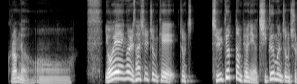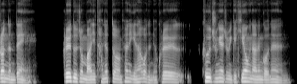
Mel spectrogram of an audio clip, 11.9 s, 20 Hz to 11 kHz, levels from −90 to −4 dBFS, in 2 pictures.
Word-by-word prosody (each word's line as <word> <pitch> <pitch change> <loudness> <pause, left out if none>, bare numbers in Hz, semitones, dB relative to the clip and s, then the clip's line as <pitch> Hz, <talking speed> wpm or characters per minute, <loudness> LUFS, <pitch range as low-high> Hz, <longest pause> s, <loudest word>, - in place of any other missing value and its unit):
그럼요. 100 -9 -2
어. 100 0 -9 0.7
여행을 240 +6 +8
사실 220 +1 0
좀 210 -1 -2
이렇게 165 -4 +2
좀 175 -3 -3
즈 160 0 -9 0.4
즐겼던 240 +5 +2
편이에요. 140 - +1
지금은 210 - +3
좀 160 -2 0
줄었는데 115 -6 -3 0.5
그래도 150 -1 +2
좀 130 -1 -4
많이 110 0 -1
다녔던 125 0 -5
편이긴 120 -1 -5
하거든요. 105 -6 -6
그래 120 -2 -4 0.4
그중에 140 -2 -1
좀 120 -2 -7
이렇게 110 +2 -6
기억나는 120 -5 -2
거는 105 -3 -7
130 Hz, 310 characters per minute, -19 LUFS, 110-160 Hz, 0.7 s, 여행을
